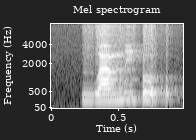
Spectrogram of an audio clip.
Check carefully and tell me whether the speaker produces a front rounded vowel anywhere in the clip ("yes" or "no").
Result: no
